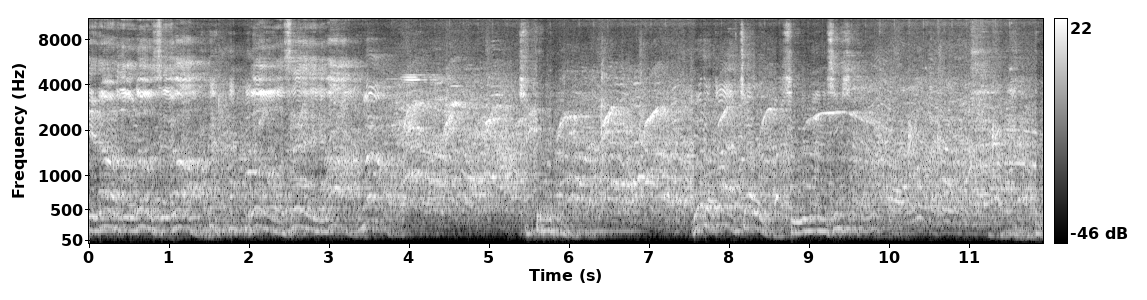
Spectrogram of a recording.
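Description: A man sings into a microphone over loudspeakers in a large echoing hall.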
